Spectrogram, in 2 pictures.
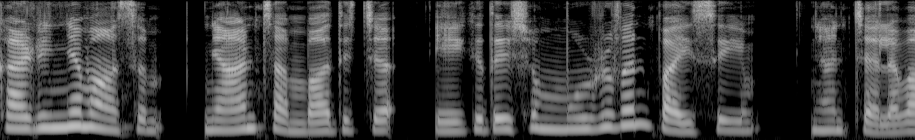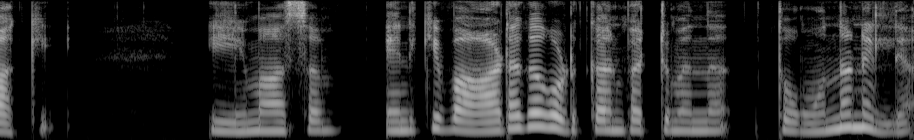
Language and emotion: Malayalam, sad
